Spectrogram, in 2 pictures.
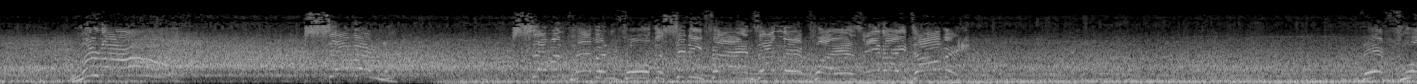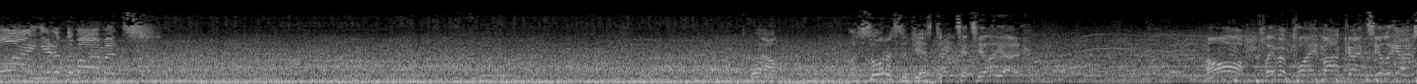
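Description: A large stadium crowd cheers and roars in the open air.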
